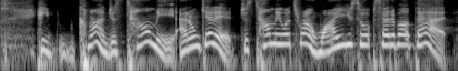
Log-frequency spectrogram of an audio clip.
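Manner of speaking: high-pitched exasperated demand; acted stressed-out adult losing patience; frustrated, uninviting. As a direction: press a child for answers with impatient, rising pitch. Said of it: "You can feel in my voice, it's not inviting".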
